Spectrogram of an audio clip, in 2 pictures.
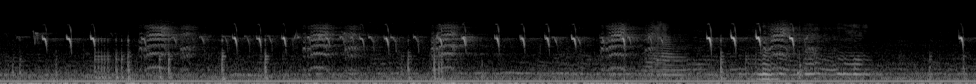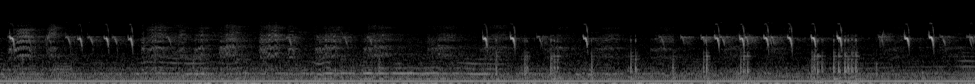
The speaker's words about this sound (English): So recording the wild birds giving flight calls now. It's 9 o'clock.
